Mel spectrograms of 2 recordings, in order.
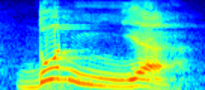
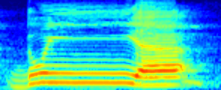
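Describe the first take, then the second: First: The n is pronounced clearly before the y. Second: The n is merged nasally into the y. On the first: The speaker calls it right. "maka di sini dia dibaca dunya" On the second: The speaker calls it wrong. "Nggak boleh dibaca dunya"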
